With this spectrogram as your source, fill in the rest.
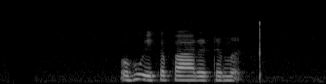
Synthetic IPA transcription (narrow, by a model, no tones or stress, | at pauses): oɦuekɐpaːɾəʈəmə̰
